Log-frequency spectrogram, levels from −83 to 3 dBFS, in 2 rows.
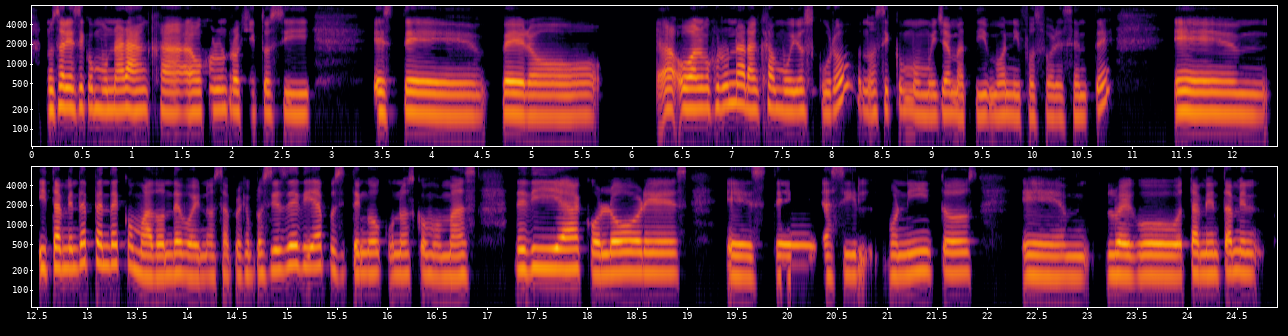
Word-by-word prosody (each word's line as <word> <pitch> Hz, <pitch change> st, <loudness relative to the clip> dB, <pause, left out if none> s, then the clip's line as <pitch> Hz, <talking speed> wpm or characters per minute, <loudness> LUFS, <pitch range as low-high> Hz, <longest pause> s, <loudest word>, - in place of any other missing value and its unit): no 200 Hz, -, +2 dB
saldría 220 Hz, 0 st, +5 dB
así 220 Hz, +1 st, -2 dB
con 210 Hz, -1 st, -3 dB
un 200 Hz, -, -1 dB
naranja, 200 Hz, -2 st, +2 dB
a 185 Hz, -, +3 dB
lo 185 Hz, -, +2 dB
mejor 190 Hz, +2 st, -3 dB
un 205 Hz, 0 st, -2 dB
rojito 185 Hz, -2 st, -3 dB
sí, 175 Hz, -1 st, -4 dB, 0.6 s
este, 180 Hz, -2 st, +1 dB
pero 170 Hz, -1 st, +2 dB, 0.5 s
a 210 Hz, -, +1 dB
o 215 Hz, -, +5 dB
a 210 Hz, -, +6 dB
lo 215 Hz, -, +2 dB
mejor 220 Hz, +1 st, -3 dB
un 240 Hz, +2 st, +1 dB
naranja 215 Hz, -3 st, +2 dB
muy 195 Hz, -1 st, -1 dB
oscuro, 195 Hz, -, -3 dB
no 190 Hz, -, -5 dB
así 190 Hz, +2 st, -6 dB
como 100 Hz, -, -6 dB
muy 170 Hz, 0 st, -4 dB
llamativo 170 Hz, -1 st, -4 dB
ni 170 Hz, -1 st, -4 dB
fosforescente. 165 Hz, -, -6 dB, 0.6 s
Em, 185 Hz, -2 st, +1 dB
eh, -, -, -22 dB
y 215 Hz, +1 st, -2 dB
también 220 Hz, -1 st, +3 dB
depende 255 Hz, -1 st, +1 dB
como 220 Hz, -7 st, -2 dB
a 170 Hz, -, +3 dB
dónde 175 Hz, +2 st, +2 dB
voy, 170 Hz, -2 st, +1 dB
¿no? 170 Hz, +1 st, -6 dB
O -, -, -5 dB
sea, -, -, -6 dB
por -, -, -7 dB
ejemplo, 180 Hz, +1 st, -5 dB
si 200 Hz, +3 st, -2 dB
es 210 Hz, -, -2 dB
de 245 Hz, +1 st, +6 dB
día, 230 Hz, 0 st, +1 dB
pues 205 Hz, -5 st, -6 dB
sí 175 Hz, -, -12 dB
tengo 185 Hz, -1 st, -2 dB
unos 180 Hz, +1 st, -4 dB
como 175 Hz, -1 st, -4 dB
más 170 Hz, +1 st, -2 dB, 0.4 s
de 210 Hz, 0 st, +3 dB
día, 220 Hz, 0 st, +4 dB
colores, 190 Hz, 0 st, +3 dB, 0.4 s
este, 170 Hz, -, 0 dB, 0.4 s
así 175 Hz, +1 st, -3 dB
l 175 Hz, -, -7 dB
bonitos. 190 Hz, +1 st, -1 dB, 0.4 s
Em, 170 Hz, -1 st, -1 dB, 0.2 s
luego 175 Hz, -1 st, +4 dB
también 180 Hz, 0 st, -1 dB
también 190 Hz, -, -1 dB
185 Hz, 155 wpm, -22 LUFS, 175-200 Hz, 0.6 s, a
